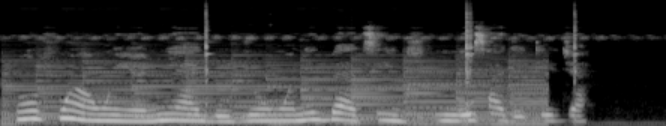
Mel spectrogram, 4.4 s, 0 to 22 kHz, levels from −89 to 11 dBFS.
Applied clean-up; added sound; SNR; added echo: none; Tap / Glass + Piano; 11 dB; none.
